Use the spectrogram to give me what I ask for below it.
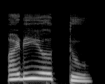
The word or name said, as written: ಅಡಿಯೊತ್ತು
